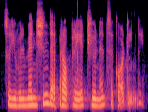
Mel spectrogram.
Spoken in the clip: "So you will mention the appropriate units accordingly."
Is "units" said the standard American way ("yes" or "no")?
yes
